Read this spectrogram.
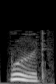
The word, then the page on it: wood: wˈʊd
